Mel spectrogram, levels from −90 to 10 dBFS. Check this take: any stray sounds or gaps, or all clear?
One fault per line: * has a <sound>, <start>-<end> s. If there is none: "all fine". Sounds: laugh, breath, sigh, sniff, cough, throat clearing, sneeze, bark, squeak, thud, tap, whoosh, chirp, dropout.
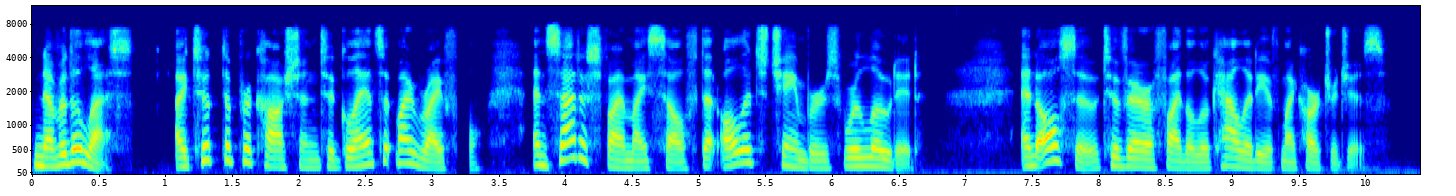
* has a dropout, 3.2-3.3 s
